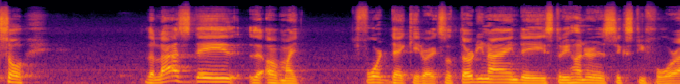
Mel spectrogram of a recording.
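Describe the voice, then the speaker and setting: A man's voice: medium pitch, a little hiss or hum. A man in his forties speaking as a podcast guest, telling his story in a frank, candid way with plenty of fillers. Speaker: podcast guest, city council member. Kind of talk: casual interview chat.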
